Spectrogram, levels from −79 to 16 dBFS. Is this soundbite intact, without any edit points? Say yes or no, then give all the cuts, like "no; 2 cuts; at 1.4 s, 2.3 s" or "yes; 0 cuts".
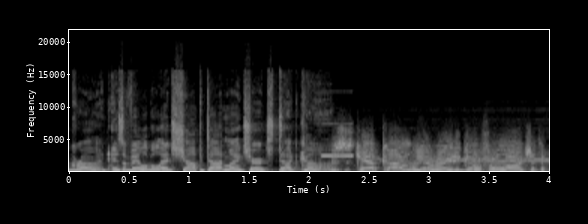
no; 1 cut; at 2.1 s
